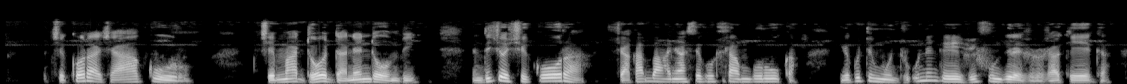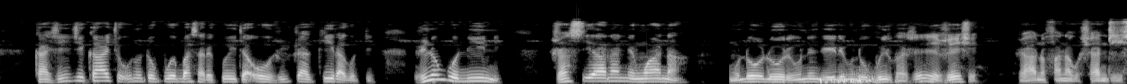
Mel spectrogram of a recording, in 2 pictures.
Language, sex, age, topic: Ndau, male, 25-35, education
